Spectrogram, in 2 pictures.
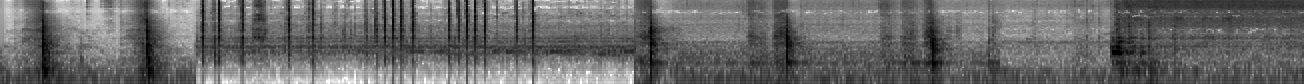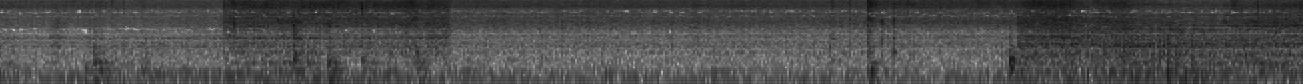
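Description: A kitchen knife cutting carrot on a wooden cutting board: a few sharp chops and a quick run of rapid clicks. From about eleven seconds a steady hiss at the gas stove grows louder twice, the second time as liquid is poured into the aluminium pan, and stops suddenly near the end.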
